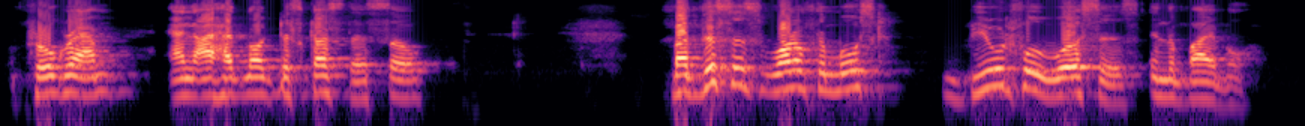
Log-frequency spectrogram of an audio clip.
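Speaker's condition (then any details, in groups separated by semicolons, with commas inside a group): Cleft palate; major speech impediments since childhood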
